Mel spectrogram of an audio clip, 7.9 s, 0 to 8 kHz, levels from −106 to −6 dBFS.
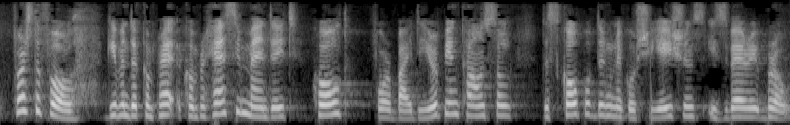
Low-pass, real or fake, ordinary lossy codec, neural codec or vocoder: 7.2 kHz; real; MP3, 32 kbps; none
